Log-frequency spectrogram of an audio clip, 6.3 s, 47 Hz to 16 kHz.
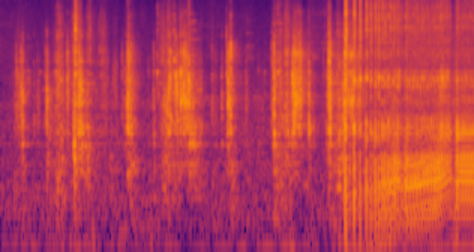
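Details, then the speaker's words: Shovelhead chopper with new S&S-style knockoff carburetor: a few sputtering catches, then a fast steady rev near 3000 rpm even with idle screw fully out; a metal spacer, suspected of pulling the throttle cable, holds it open. "the problem is is even with the idle screw completely turned out it's revving up to you know 3000 rpm or something it's you know it's acting like it's at full throttle when it's barely at idle"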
